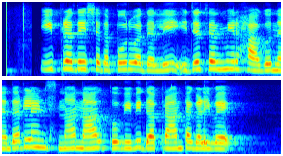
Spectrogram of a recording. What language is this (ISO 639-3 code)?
kan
